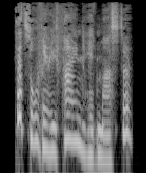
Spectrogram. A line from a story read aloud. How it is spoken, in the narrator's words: she said, smiling sweetly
